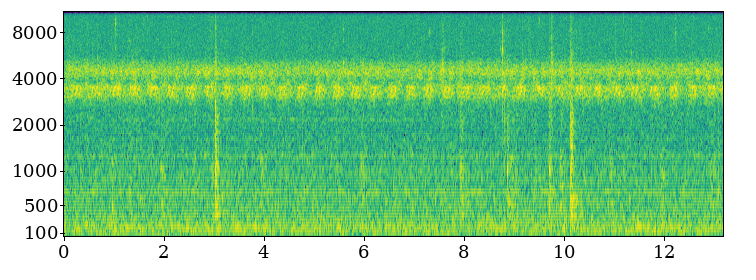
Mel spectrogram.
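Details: Insects at midnight at summer's end in the Tottori countryside, Japan, September 2020: a sustained shrill trill hums on steadily, with scattered crackles and pops from wood burning in a stove.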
